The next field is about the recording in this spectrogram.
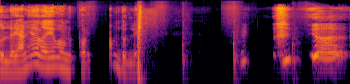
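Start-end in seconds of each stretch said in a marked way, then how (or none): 3.9-4.3 mock sob. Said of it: "بطل عياط".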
